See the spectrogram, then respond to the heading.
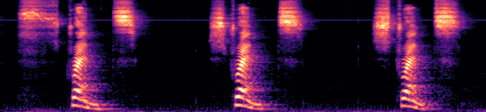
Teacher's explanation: just one in other words this is a one syllable word it's a mono syllabic word which has a very complex onset constituted by three consonant sounds in a very complex coda with one two three four consonants · when we have th and s, we normally delete the th and we only pronounce the s. So this word would be pronounced strengths, strengths, strengths.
